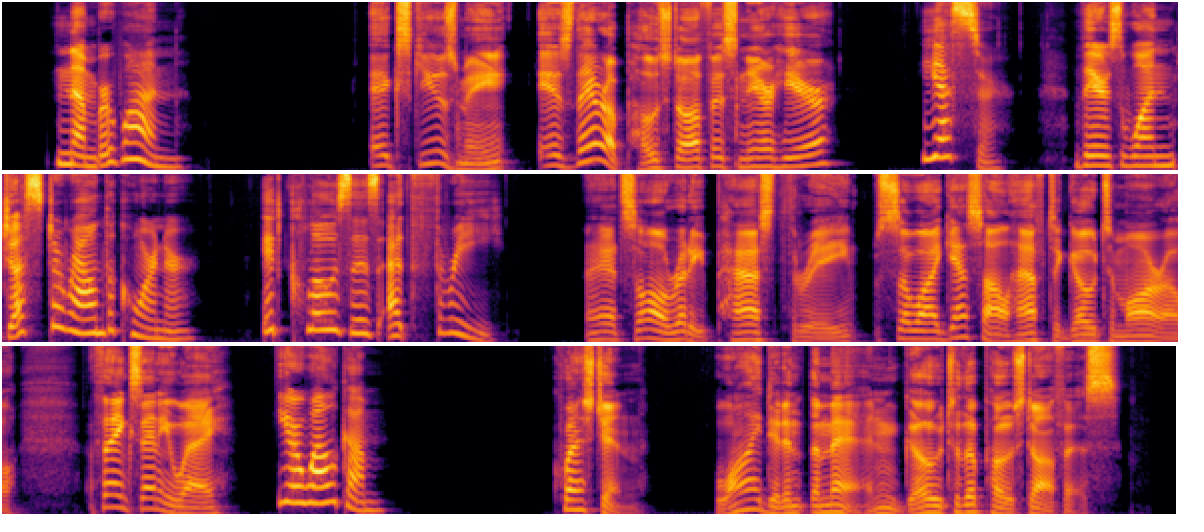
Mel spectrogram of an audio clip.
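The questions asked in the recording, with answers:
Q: Why didn't the man go to the post office?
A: It was already closed (past 3)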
